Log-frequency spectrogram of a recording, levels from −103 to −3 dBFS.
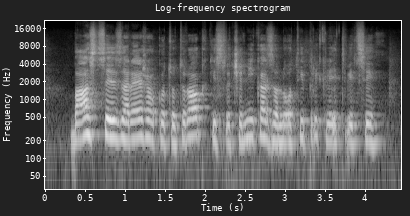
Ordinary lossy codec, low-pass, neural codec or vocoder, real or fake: none; none; vocoder, 44.1 kHz, 128 mel bands, Pupu-Vocoder; fake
